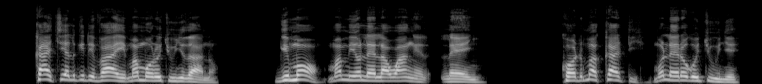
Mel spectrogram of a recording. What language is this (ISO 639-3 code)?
luo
